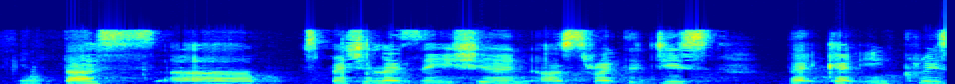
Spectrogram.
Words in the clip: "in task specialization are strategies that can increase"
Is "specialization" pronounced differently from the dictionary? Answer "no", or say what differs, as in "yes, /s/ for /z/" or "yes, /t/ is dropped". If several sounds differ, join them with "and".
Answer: no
